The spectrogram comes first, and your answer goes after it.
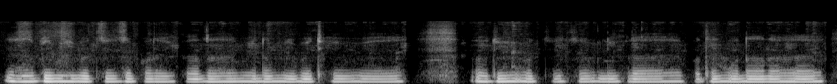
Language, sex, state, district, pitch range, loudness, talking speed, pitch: Maithili, male, Bihar, Supaul, 130-135 Hz, -18 LUFS, 180 wpm, 130 Hz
